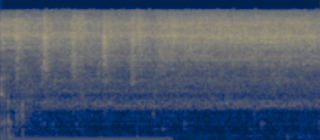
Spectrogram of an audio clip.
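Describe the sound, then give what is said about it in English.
Warm water runs steadily from a tap into a tank being filled, a continuous hissing rush throughout, with a man's brief remark at the start and a low hum fading out midway. “Okay, now I'm gonna fill the Dvaj tank up with warm water.”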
